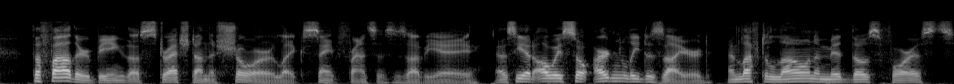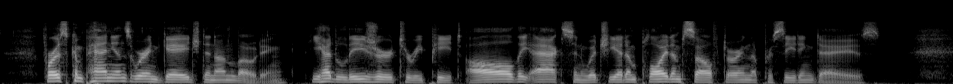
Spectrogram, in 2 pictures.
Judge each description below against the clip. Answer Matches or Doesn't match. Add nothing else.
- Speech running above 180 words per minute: Doesn't match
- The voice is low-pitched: Matches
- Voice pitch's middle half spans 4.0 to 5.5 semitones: Matches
